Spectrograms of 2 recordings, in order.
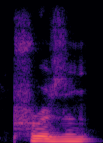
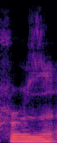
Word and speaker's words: president: Putin in president I don't even hear three syllables listen this prison day after the meeting between president president look at how I say President President President Trump President Putin stress syllable is so much bigger in my version power not to be attacked again.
